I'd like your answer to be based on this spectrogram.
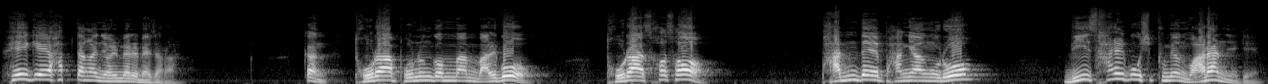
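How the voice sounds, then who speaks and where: A male pastor delivering a sermon, his voice sitting a little high and swinging widely in pitch. He asks the congregation questions as he goes and acts out shouted quotes with force.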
